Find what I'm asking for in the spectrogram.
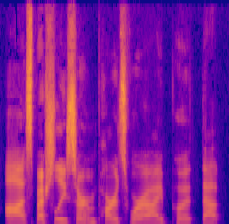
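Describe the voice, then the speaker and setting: A woman co-hosting a podcast and talking through her writing process, animated, with easy laughs and lots of fillers. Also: lowish voice, fairly quick, clear, resonant tone, no echo, studio quality. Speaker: podcast co-host and series writer. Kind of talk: casual chat.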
